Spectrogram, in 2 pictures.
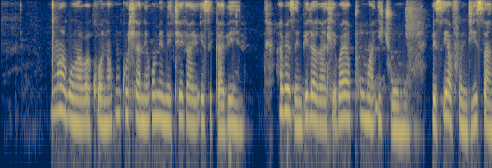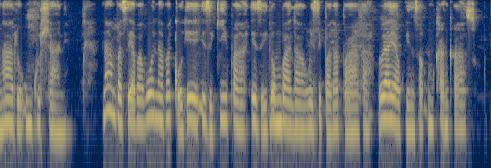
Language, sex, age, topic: North Ndebele, male, 18-24, health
